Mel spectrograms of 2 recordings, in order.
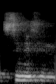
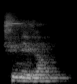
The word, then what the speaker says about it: Cynefin: It's the Cynefin model or Cynefin model, some people say. I think that's the correct pronunciation.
